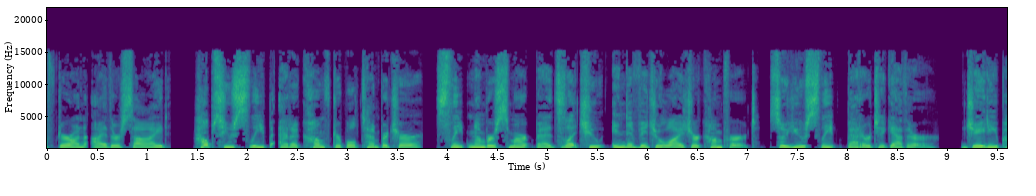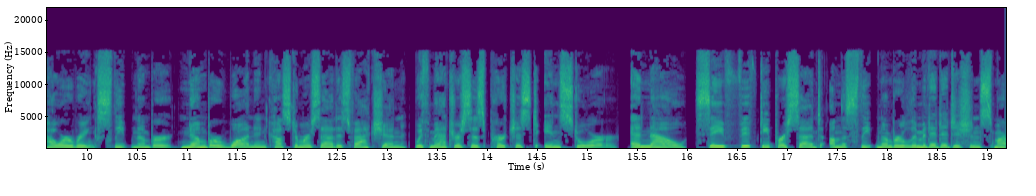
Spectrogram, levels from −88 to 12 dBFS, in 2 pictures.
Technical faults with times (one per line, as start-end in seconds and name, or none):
12.17-14.17 Wi-Fi interference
